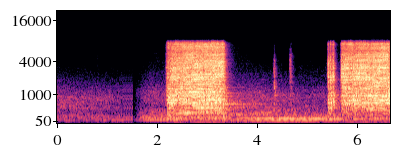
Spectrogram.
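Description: Cordless drill run in loud bursts: one of about a second, then a short blip and another burst near the end.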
